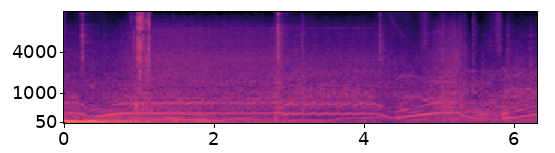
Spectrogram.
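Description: A BMW M4 with hydraulics drifts in GTA, played on a racing wheel, its engine revving and rising and falling in pitch with sustained tire squeal as it slides sideways, loud and continuous with sharp bursts.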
